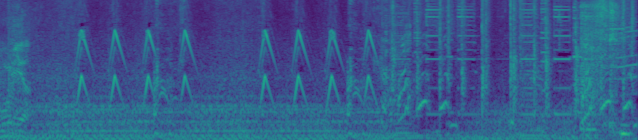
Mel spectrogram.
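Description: Quiet background music from the video being watched, with a quick run of about eight short chirps that rise and fall in pitch in the first half and a little faint speech near the end.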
